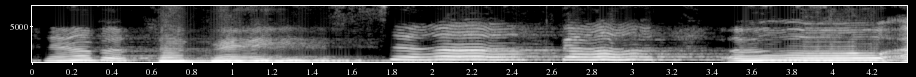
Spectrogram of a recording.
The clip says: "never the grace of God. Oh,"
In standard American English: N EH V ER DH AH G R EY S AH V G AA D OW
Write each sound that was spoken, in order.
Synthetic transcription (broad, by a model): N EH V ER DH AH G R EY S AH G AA OW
